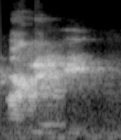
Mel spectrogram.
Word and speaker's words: Carnegie: for his employees far more than I respect Carnegie or Rockefeller. They were very greedy men. Okay, so pronounce his fucking name right.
